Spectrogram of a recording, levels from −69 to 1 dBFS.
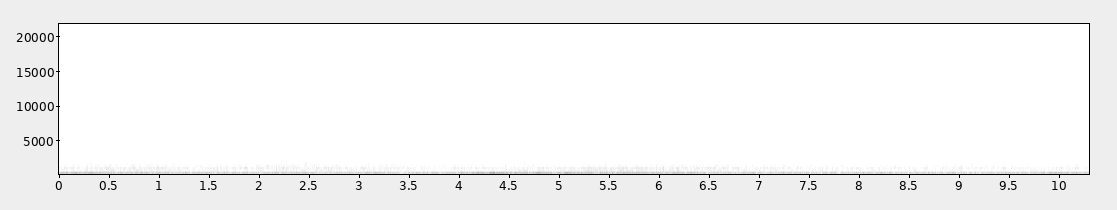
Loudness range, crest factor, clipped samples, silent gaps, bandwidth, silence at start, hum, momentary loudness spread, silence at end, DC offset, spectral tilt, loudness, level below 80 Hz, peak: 2 LU; 16 dB; under 0.1%; none; 10 kHz; 0 s; none; 4 LU; 0 s; under 0.1%; -6.5 dB/octave; -57 LUFS; -56 dBFS; -36 dBFS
